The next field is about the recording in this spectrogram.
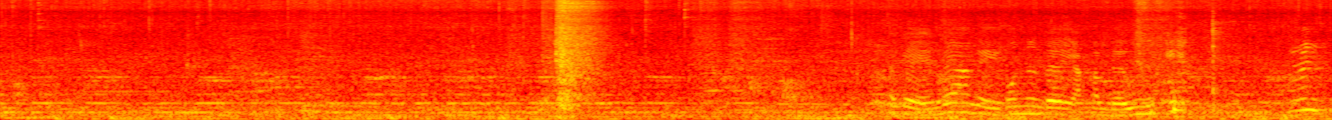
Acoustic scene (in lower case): restaurant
